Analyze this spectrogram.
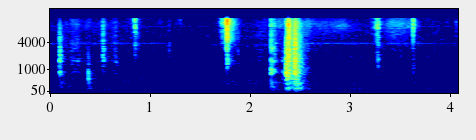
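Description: Scissors snip through tape.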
